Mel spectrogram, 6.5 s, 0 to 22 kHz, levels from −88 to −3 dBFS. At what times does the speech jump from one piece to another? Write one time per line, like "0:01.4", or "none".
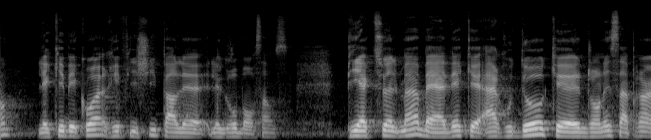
none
